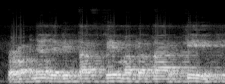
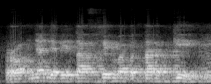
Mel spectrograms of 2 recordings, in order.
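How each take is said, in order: Both takes have the same delivery.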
